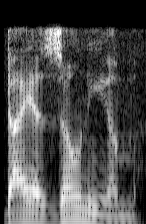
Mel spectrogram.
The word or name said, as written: diazonium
